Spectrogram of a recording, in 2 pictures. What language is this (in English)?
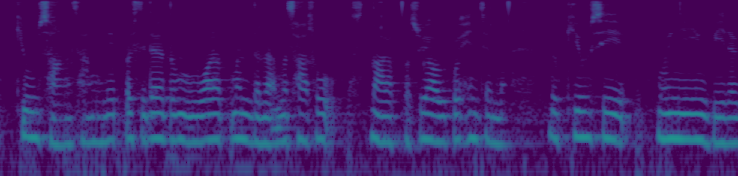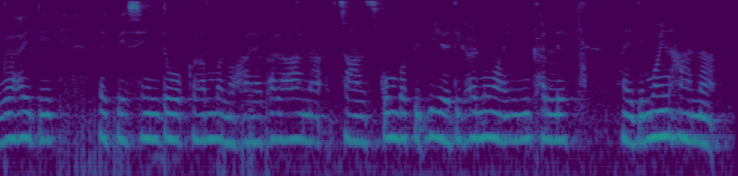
Manipuri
